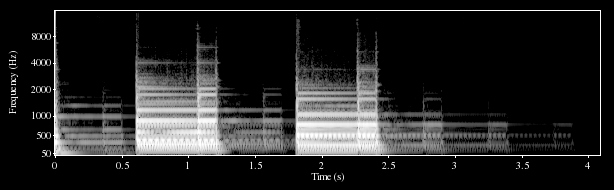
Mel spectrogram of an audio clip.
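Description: Electric keyboard playing held chords: one rings out as it begins, then two more come about a second apart, each held about half a second before fading. A short silence follows near the end.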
